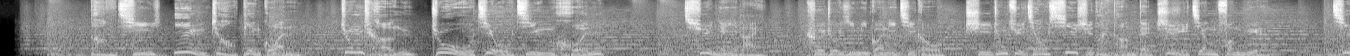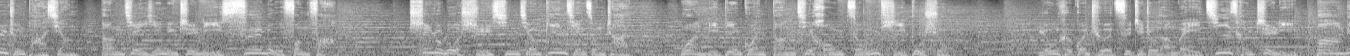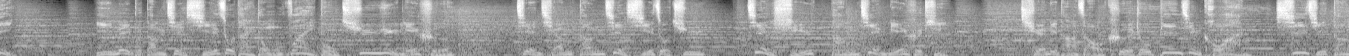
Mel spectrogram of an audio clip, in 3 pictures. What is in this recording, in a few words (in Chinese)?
男 大气专题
